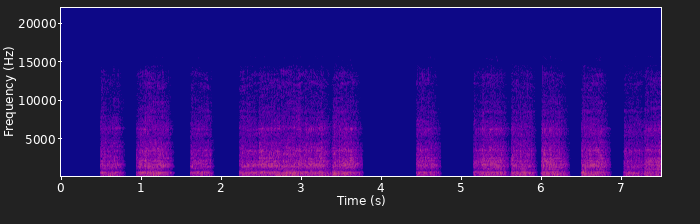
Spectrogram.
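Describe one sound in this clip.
An electric hand mixer whirs in short bursts, starting and stopping.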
